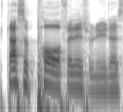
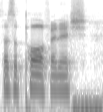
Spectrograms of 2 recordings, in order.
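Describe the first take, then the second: First: Said in the usual way. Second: Repeated much softer, to himself; quiet aside. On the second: Real, not acted. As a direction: mutter it again under your breath.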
